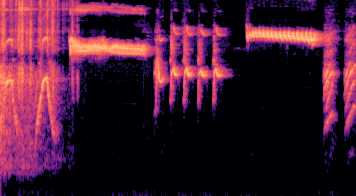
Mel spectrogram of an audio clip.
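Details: Asian pied starling in melodious 'gacor' song: a harsh downswept phrase, a long thin steady whistle, four quick paired chirps, another long high whistle, then two short buzzy notes.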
